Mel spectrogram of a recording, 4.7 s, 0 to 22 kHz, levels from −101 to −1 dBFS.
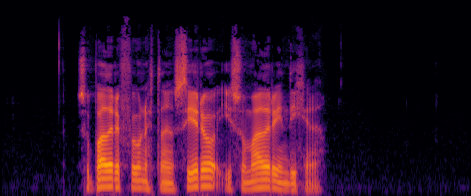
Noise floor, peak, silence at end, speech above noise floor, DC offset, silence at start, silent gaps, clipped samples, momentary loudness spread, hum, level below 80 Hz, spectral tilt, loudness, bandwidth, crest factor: -85 dBFS; -8 dBFS; 1.5 s; 56 dB; under 0.1%; 0.8 s; none; under 0.1%; 13 LU; none; -66 dBFS; -4.5 dB/octave; -29 LUFS; 13.5 kHz; 22 dB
